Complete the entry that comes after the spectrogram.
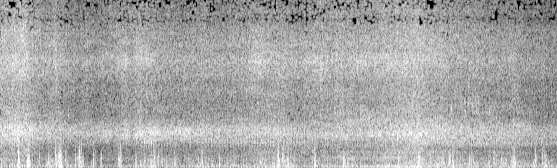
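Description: Heavy rain, with a vehicle's engine running steadily underneath and many sharp taps of raindrops striking close by.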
